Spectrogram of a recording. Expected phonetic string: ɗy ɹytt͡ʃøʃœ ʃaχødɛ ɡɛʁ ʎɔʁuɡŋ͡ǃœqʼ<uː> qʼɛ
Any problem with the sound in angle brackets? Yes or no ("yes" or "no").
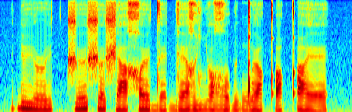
yes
